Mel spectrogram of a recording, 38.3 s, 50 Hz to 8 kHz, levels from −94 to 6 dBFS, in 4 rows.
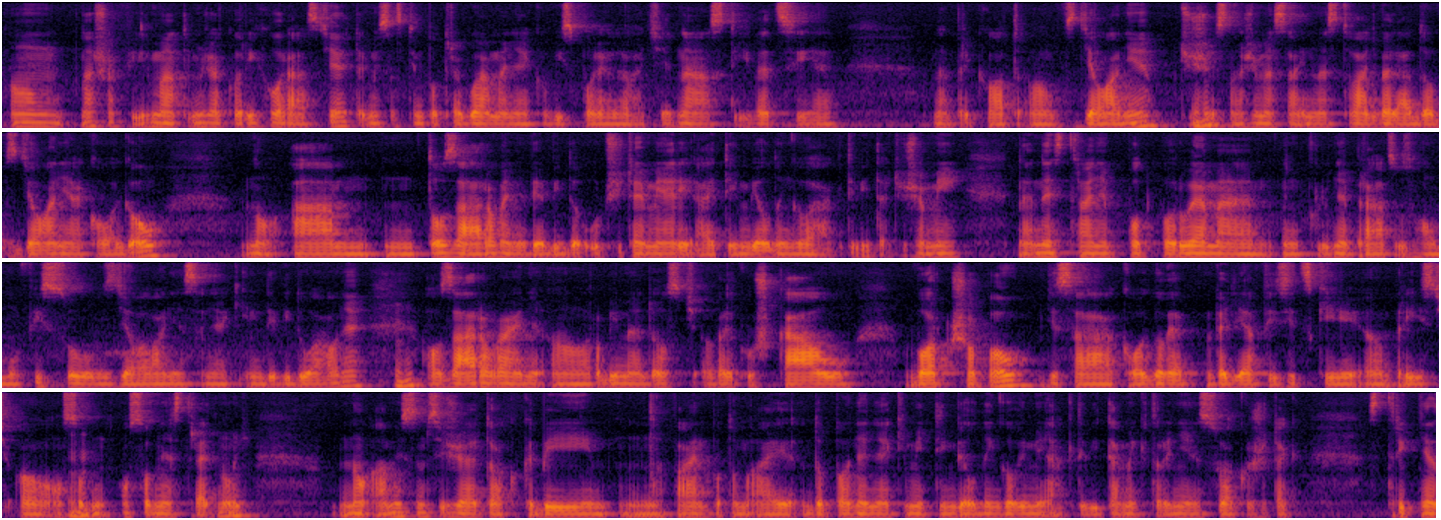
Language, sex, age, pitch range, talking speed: Slovak, male, 30-49, 75-80 Hz, 150 wpm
